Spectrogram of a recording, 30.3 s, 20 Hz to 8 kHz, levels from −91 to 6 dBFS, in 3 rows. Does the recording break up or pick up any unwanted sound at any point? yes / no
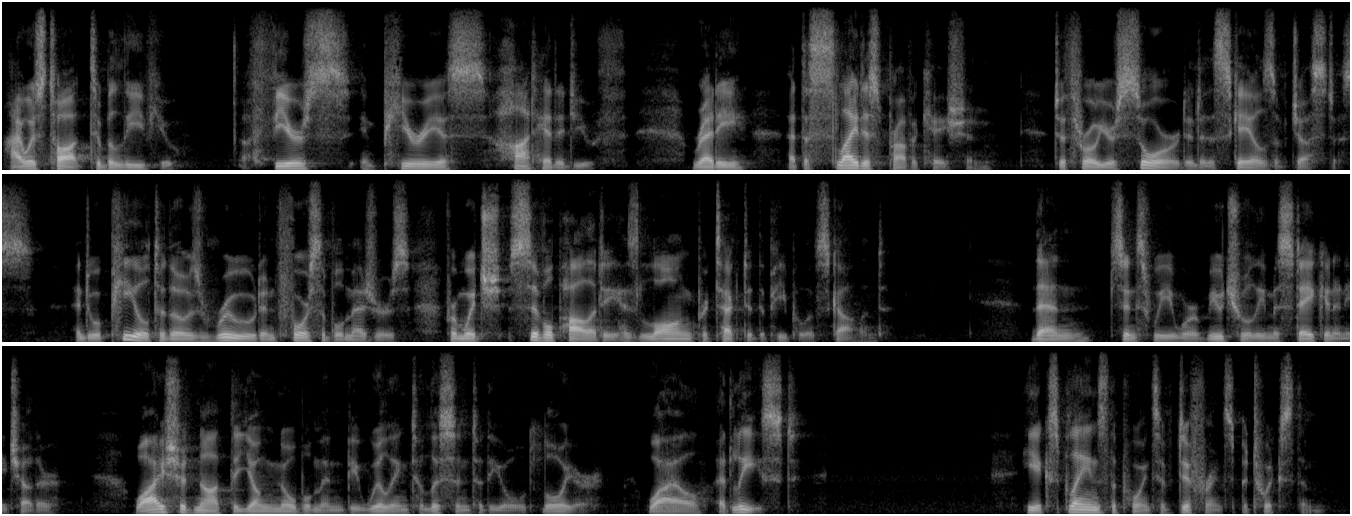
no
